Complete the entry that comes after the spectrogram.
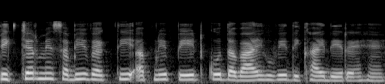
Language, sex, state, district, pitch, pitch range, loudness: Hindi, female, Uttar Pradesh, Varanasi, 220 Hz, 195-235 Hz, -17 LUFS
